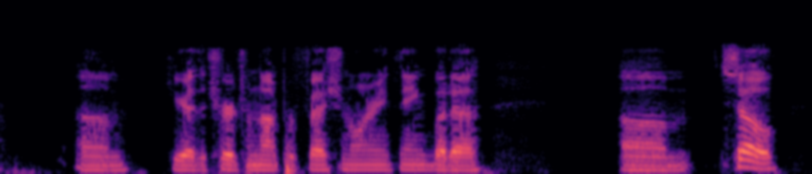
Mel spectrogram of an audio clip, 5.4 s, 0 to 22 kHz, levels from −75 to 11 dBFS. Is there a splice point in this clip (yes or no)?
yes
